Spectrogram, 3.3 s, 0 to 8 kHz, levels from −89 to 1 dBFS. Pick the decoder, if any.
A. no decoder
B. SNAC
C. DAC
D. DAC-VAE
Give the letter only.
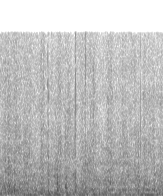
B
